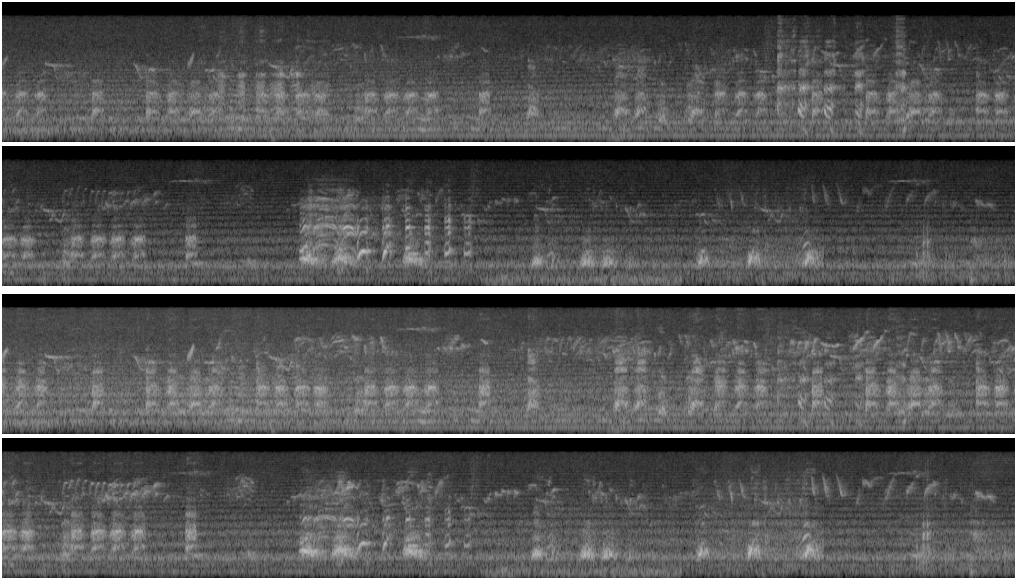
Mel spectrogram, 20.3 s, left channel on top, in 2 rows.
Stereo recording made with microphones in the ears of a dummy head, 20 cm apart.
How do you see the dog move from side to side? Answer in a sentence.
You can hear the dog stay in one place.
